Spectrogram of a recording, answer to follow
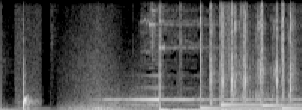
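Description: A short sound effect gliding up in pitch just after the start, then the broadcaster's outro music comes in about a second later: a melody of held notes over a deep bass.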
